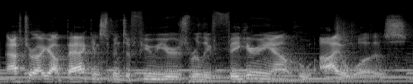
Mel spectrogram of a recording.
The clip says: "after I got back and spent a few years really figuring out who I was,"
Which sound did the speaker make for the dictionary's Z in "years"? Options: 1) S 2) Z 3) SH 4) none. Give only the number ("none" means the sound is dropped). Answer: 2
